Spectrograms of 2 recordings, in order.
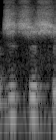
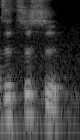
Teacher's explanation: Então, outra sílaba que é um tanto quanto diferente são as sílabas retroflexas, que são zh, tch, sh, as que têm o H, ZH, CH e SH. Em Taiwan, dependendo do sotaque, a pessoa não faz o som tão retroflexo quanto na China. Às vezes até os chineses do sul não têm essa, não capacidade, mas não têm esses sons retroflexos porque os dialetos nativos deles não têm esses sons.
